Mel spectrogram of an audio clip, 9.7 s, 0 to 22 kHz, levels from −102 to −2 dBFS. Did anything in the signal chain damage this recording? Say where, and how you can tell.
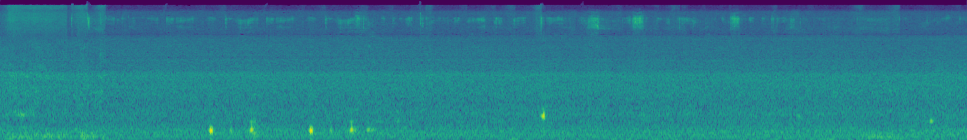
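Yes. A stream segment is repeated at 2.53 s: the speech jumps back, and the same second of audio plays again until 3.53 s, adding 1.0 s to the running time. A small blip marks the jump where the repeated material joins the stream. The damage happens at the streaming playback stage. The player fetched or queued the same chunk twice and rendered both copies in sequence, so the programme replays instead of moving forward.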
